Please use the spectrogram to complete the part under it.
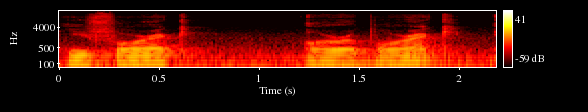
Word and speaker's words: Euphoric Ouroboric: We're going to be talking about your new record, Euphoric Ouroboric, in a minute. But first, let's. Did I pronounce that correctly? – That was perfect.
